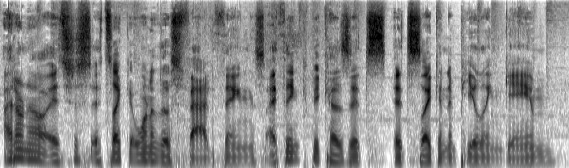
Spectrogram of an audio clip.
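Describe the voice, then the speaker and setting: A man's voice: low-pitched, normal speed, dark tone, faint music behind. A man streaming a game, reacting casually and swearing at the play as it happens. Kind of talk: live gameplay commentary.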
